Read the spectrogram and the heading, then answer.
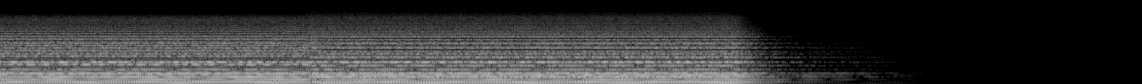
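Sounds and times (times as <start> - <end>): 
strings: 0.0 - 8.7.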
